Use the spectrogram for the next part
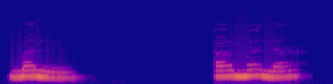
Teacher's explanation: Nah, nun sukun bertemu dengan hamzah, maka bacanya harus jelas. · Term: idhar halki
